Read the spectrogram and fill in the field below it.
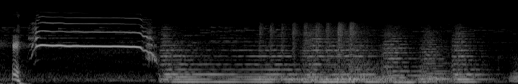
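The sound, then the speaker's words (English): A loud, shrill scream rings out for over a second, then breaks into a lower, drawn-out wailing voice that carries on with a strained, wavering cry. “has probably just reached the part of his deposition where the first victim screamed.”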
